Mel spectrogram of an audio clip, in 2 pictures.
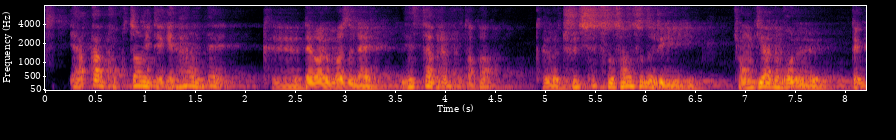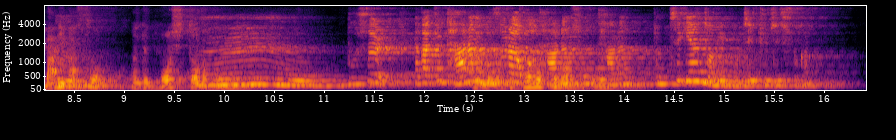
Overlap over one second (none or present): present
